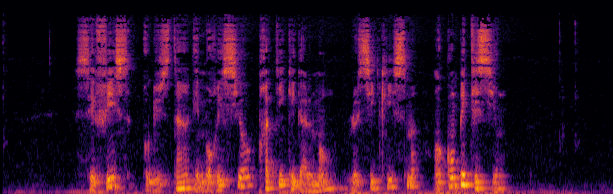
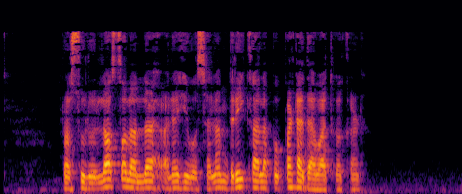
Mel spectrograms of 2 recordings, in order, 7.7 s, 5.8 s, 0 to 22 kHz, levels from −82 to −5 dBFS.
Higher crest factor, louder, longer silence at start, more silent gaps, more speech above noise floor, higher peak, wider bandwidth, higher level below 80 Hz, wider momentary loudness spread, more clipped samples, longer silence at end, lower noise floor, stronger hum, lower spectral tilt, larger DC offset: about the same, 22 dB vs 18 dB; about the same, -25 LUFS vs -23 LUFS; about the same, 0.9 s vs 0.8 s; neither; second, 31 dB vs 39 dB; about the same, -6 dBFS vs -6 dBFS; first, 16.5 kHz vs 12 kHz; first, -46 dBFS vs -54 dBFS; first, 11 LU vs 7 LU; neither; about the same, 1.3 s vs 1.25 s; second, -56 dBFS vs -61 dBFS; neither; about the same, -3.5 dB/octave vs -4.5 dB/octave; neither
